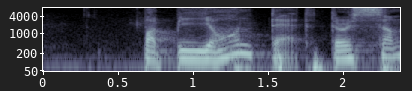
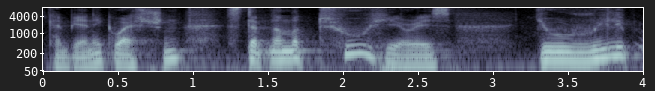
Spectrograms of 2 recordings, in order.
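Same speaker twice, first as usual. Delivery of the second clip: ordinary talk, nothing marked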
